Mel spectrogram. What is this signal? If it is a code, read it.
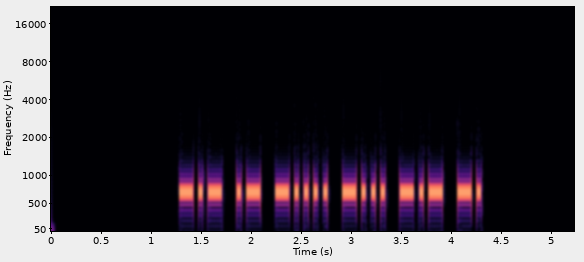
Morse code, heard as a keyed tone, about 25 wpm, 700 Hz. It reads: KA6BKN
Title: USA Call Signs - 2x Character Spacing - 25wpm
